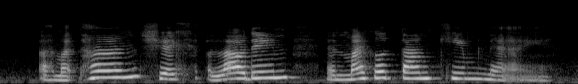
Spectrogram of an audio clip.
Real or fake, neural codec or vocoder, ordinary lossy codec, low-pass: real; none; none; 7.2 kHz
